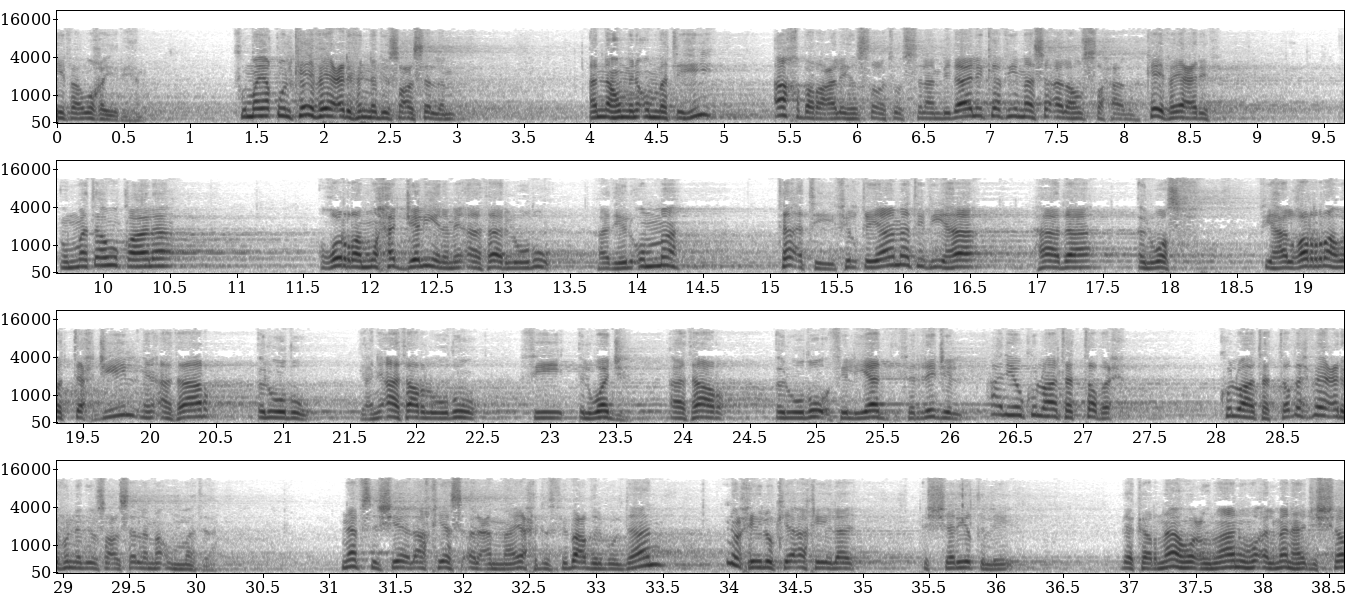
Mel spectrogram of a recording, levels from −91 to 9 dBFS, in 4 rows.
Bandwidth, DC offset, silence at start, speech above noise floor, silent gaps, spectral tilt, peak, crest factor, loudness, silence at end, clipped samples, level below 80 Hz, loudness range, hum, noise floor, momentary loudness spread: 11.5 kHz; under 0.1%; 0 s; 32 dB; none; -5.5 dB/octave; -2 dBFS; 18 dB; -18 LUFS; 0 s; under 0.1%; -60 dBFS; 4 LU; none; -49 dBFS; 16 LU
